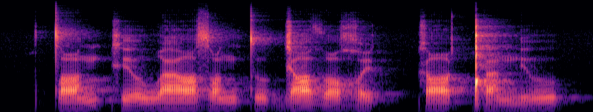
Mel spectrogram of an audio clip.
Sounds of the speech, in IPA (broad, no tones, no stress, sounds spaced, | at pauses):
tˤ o n kʲ o w a zˤ ɵ n t u ɡ ɛ ðˤ y ʁ y kː ɑ ǃ a n ɾʲ u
